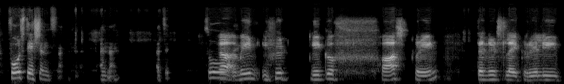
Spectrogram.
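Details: Adult male speaker; speech.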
